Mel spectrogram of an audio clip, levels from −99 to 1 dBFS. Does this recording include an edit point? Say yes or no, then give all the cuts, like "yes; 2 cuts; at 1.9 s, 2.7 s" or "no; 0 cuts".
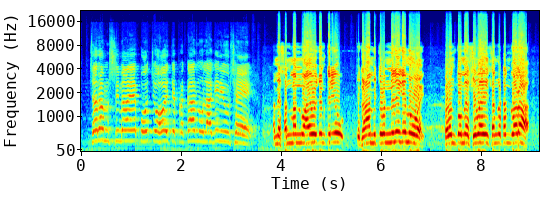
yes; 1 cut; at 3.7 s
